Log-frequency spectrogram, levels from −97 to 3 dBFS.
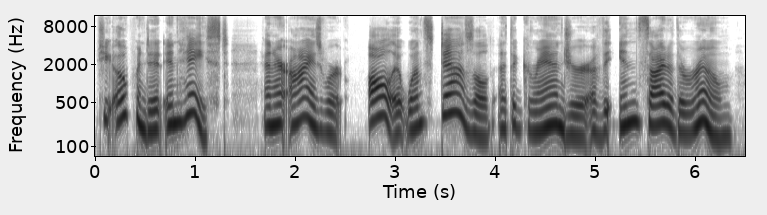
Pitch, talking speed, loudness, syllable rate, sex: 210 Hz, 205 wpm, -16 LUFS, 5.3 syllables/s, female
